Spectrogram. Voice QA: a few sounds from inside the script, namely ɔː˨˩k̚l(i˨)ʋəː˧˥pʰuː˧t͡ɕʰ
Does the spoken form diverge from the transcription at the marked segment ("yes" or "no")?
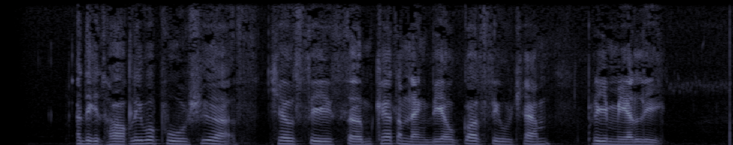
yes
